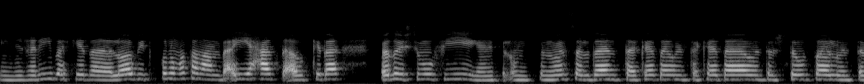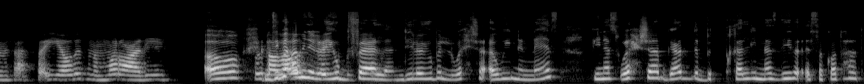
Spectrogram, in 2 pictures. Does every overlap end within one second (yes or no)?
no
